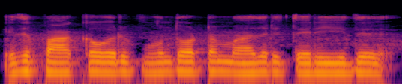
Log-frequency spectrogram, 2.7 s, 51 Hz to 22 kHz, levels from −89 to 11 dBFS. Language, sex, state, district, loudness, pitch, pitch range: Tamil, male, Tamil Nadu, Kanyakumari, -17 LUFS, 125 Hz, 115-125 Hz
